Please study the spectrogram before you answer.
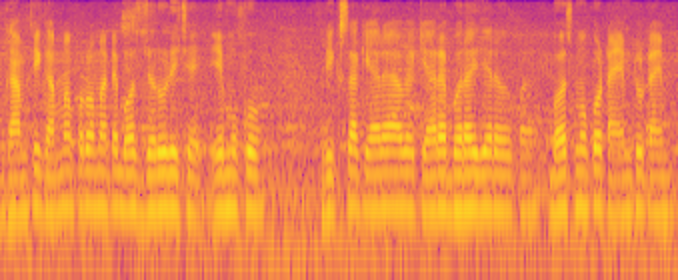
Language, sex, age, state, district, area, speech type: Gujarati, male, 18-30, Gujarat, Valsad, rural, spontaneous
